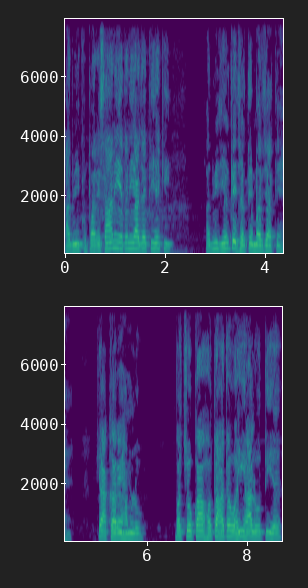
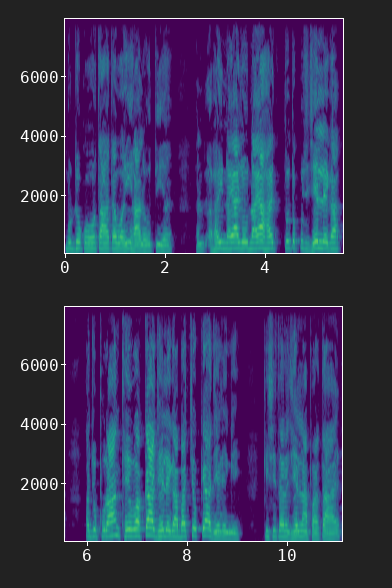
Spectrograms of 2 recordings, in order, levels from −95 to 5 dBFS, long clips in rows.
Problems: background sounds at intervals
